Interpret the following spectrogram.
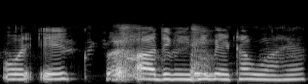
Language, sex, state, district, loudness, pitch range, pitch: Hindi, female, Uttar Pradesh, Saharanpur, -16 LUFS, 235-245 Hz, 240 Hz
